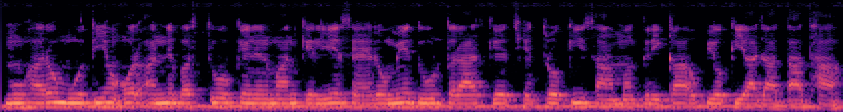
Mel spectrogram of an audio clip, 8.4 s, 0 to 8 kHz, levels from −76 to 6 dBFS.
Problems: constant background noise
